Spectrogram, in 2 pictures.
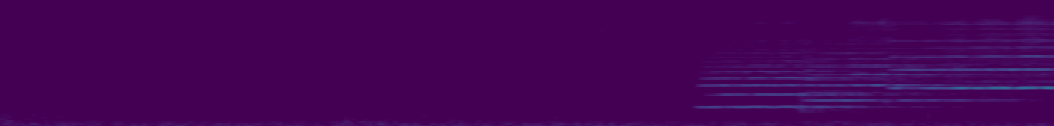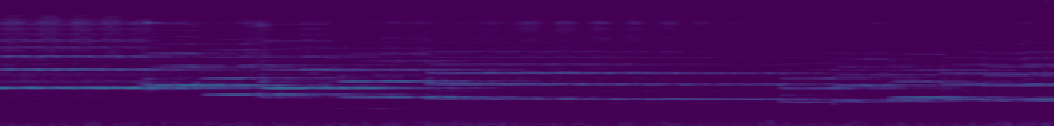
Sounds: Music, Flute

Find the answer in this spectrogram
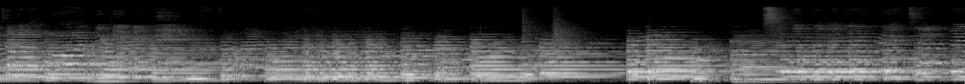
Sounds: Music, Child singing

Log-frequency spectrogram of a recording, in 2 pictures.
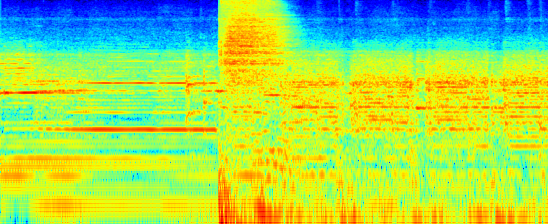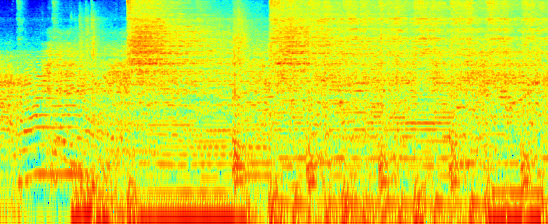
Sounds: Music

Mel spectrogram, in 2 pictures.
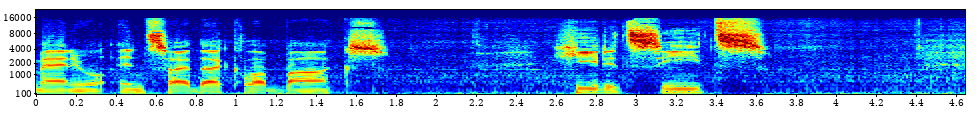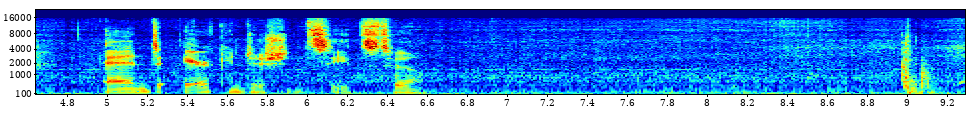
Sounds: Door, Vehicle, Car

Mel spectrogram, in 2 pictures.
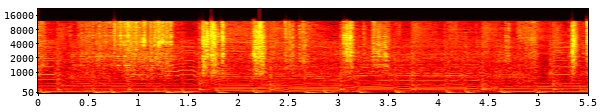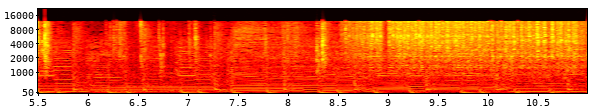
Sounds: Music

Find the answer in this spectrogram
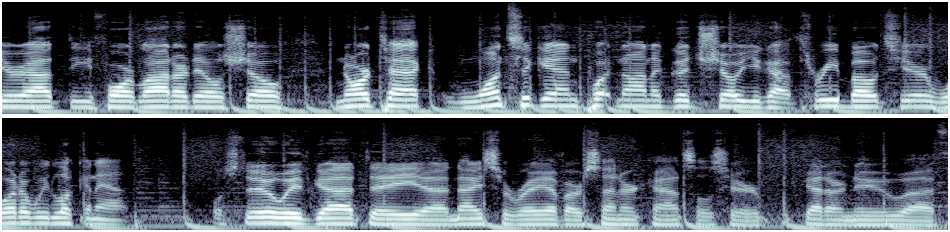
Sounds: Speech, Music

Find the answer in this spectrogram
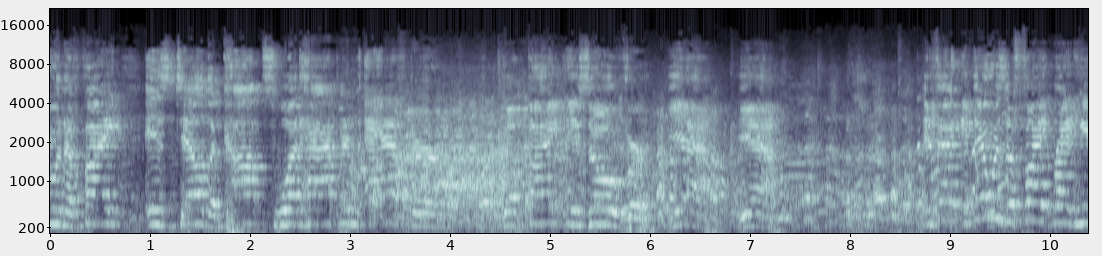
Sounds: Speech, Snicker

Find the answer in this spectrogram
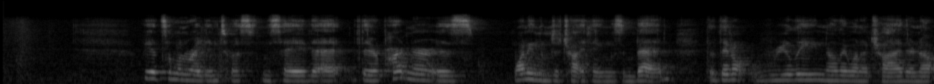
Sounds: Speech

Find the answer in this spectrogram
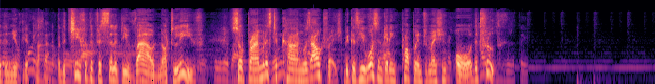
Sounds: Speech

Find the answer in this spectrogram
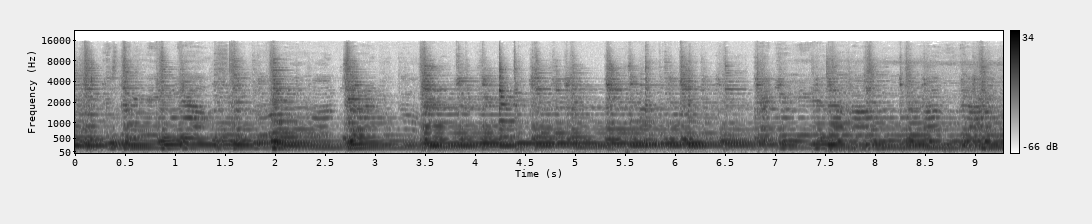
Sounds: Music, Ukulele, Orchestra, inside a large room or hall

